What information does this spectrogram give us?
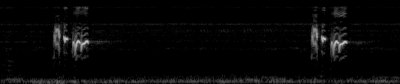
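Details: Sooty-headed bulbul, a wild bird's natural song used as a lure to draw wild bulbuls closer: two short bubbly phrases of quick, liquid, slurred whistles about two and a half seconds apart, with a faint low hum beneath.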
